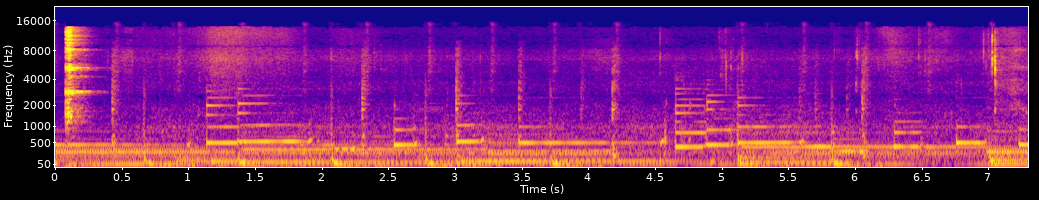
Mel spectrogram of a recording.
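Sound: wine glasses clinking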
